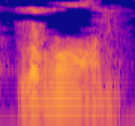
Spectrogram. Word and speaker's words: Lavan: The name Rebekah, you would pronounce it in Hebrew, Rivka, and the name of her brother, Lavan.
